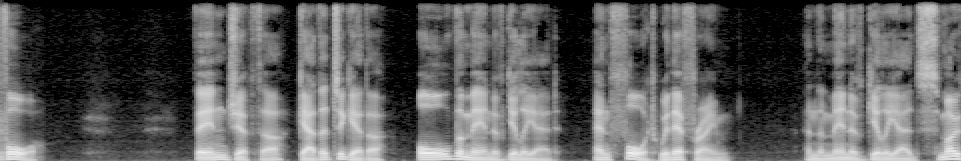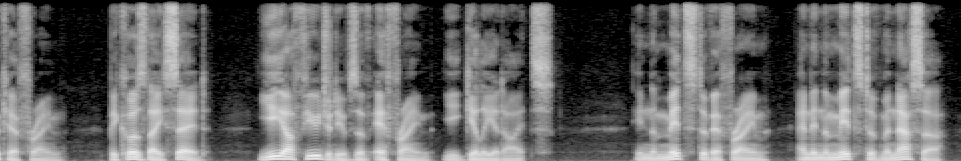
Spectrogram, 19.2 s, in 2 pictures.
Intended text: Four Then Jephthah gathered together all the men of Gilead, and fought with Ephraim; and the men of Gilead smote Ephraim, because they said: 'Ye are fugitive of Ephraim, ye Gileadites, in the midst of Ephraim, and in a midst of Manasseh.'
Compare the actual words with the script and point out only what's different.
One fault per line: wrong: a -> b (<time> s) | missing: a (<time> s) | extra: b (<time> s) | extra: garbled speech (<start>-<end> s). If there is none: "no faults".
wrong: fugitive -> fugitives (12.5 s)
wrong: a -> the (17.8 s)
